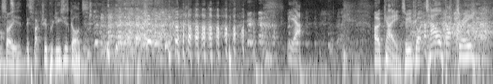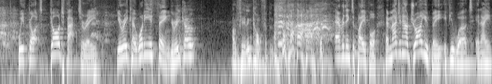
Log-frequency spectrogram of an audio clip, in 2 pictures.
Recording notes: Recorded live at The Phoenix in Cavendish Square.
